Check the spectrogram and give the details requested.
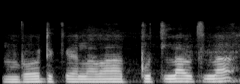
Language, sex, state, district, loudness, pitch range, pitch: Hindi, male, Bihar, Muzaffarpur, -14 LUFS, 125-130 Hz, 125 Hz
